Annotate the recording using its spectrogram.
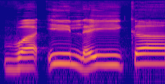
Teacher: لئی یا لین ہے، جزم والی یا پیچھے لام پہ زبر تو اس کو لمبا ہونے سے بچائیں گے، نرمی سے پڑھیں گے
